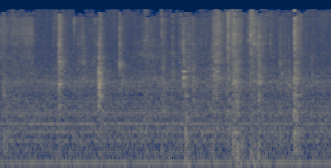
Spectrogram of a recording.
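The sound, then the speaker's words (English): A few faint clinks and clatters of kitchen utensils as a spoon is taken out, for stirring a meat and onion mixture on a heating stove, over a steady low hum. “I uh, get a spoon out here that I'm going to use to kind of stir this meat and onion mixture around with.”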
